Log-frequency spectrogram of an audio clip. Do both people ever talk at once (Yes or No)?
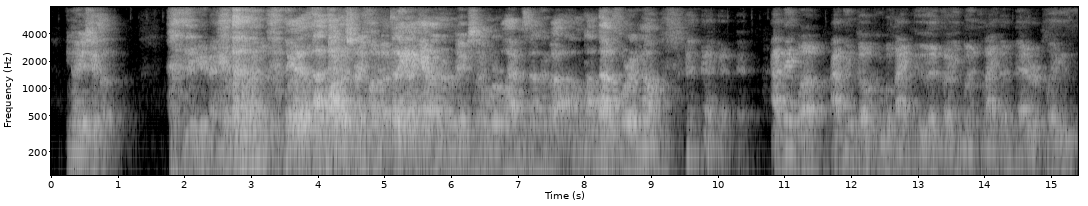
Yes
